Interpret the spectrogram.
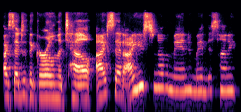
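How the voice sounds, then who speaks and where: A woman in a dramatic reading, playing a sharp, foul-mouthed, vulnerable woman with a halting, blunt delivery. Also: fairly high pitch, expressive. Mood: awkward, friendly. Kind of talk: dramatic reading of a stage play dialogue.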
